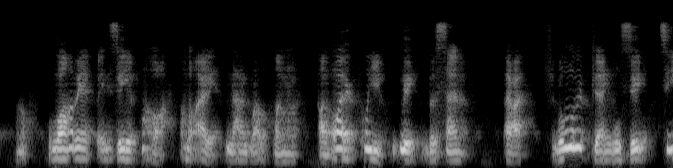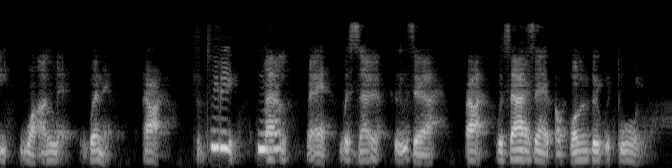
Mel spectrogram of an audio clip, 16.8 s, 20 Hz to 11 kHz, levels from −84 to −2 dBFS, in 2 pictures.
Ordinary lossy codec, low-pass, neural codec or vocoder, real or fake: Opus, 64 kbps; 7.2 kHz; codec, 16 kHz, 0.5 kbps, FreqCodec, larger model; fake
